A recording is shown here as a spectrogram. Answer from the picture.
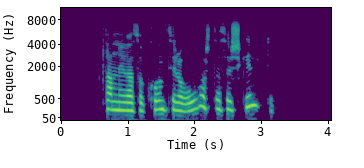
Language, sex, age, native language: Icelandic, female, 40-49, Icelandic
